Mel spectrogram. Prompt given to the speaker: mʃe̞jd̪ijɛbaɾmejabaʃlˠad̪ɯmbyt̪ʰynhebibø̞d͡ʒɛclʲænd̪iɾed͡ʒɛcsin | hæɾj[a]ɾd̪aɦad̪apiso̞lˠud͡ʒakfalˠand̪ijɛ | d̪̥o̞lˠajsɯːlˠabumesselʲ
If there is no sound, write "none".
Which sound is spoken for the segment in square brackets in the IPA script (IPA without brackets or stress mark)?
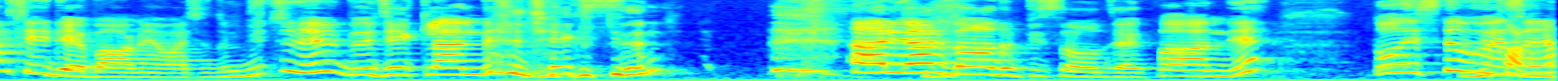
æ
